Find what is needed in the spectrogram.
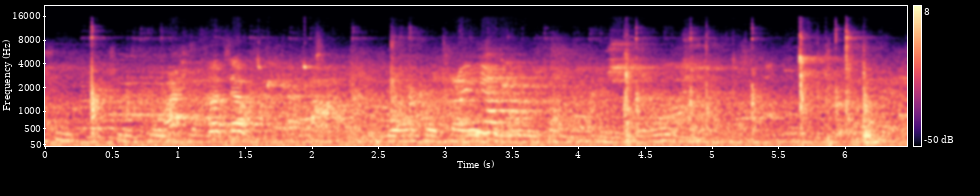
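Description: Table tennis ball clicking off paddles and the table, a series of sharp, irregularly spaced clicks, the sharpest near the end, over the chatter of a busy hall.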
